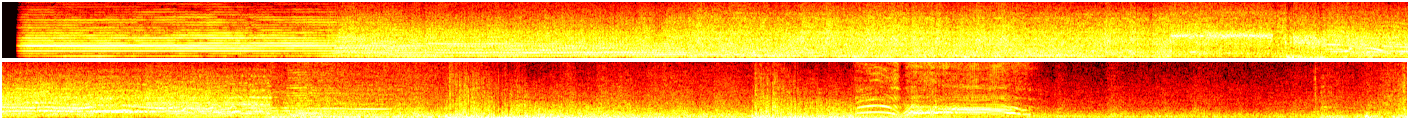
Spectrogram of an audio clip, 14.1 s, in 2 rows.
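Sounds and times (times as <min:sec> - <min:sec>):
locomotive horn: 0:00.1 - 0:04.4, 0:05.8 - 0:09.2
train speeding past: 0:01.7 - 0:09.3.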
